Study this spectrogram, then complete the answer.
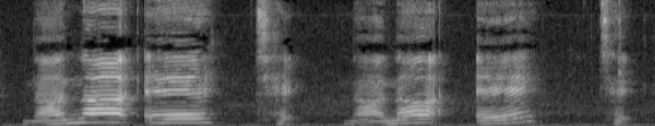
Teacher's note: Alright, it's not '의, it's not '이, but '에.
